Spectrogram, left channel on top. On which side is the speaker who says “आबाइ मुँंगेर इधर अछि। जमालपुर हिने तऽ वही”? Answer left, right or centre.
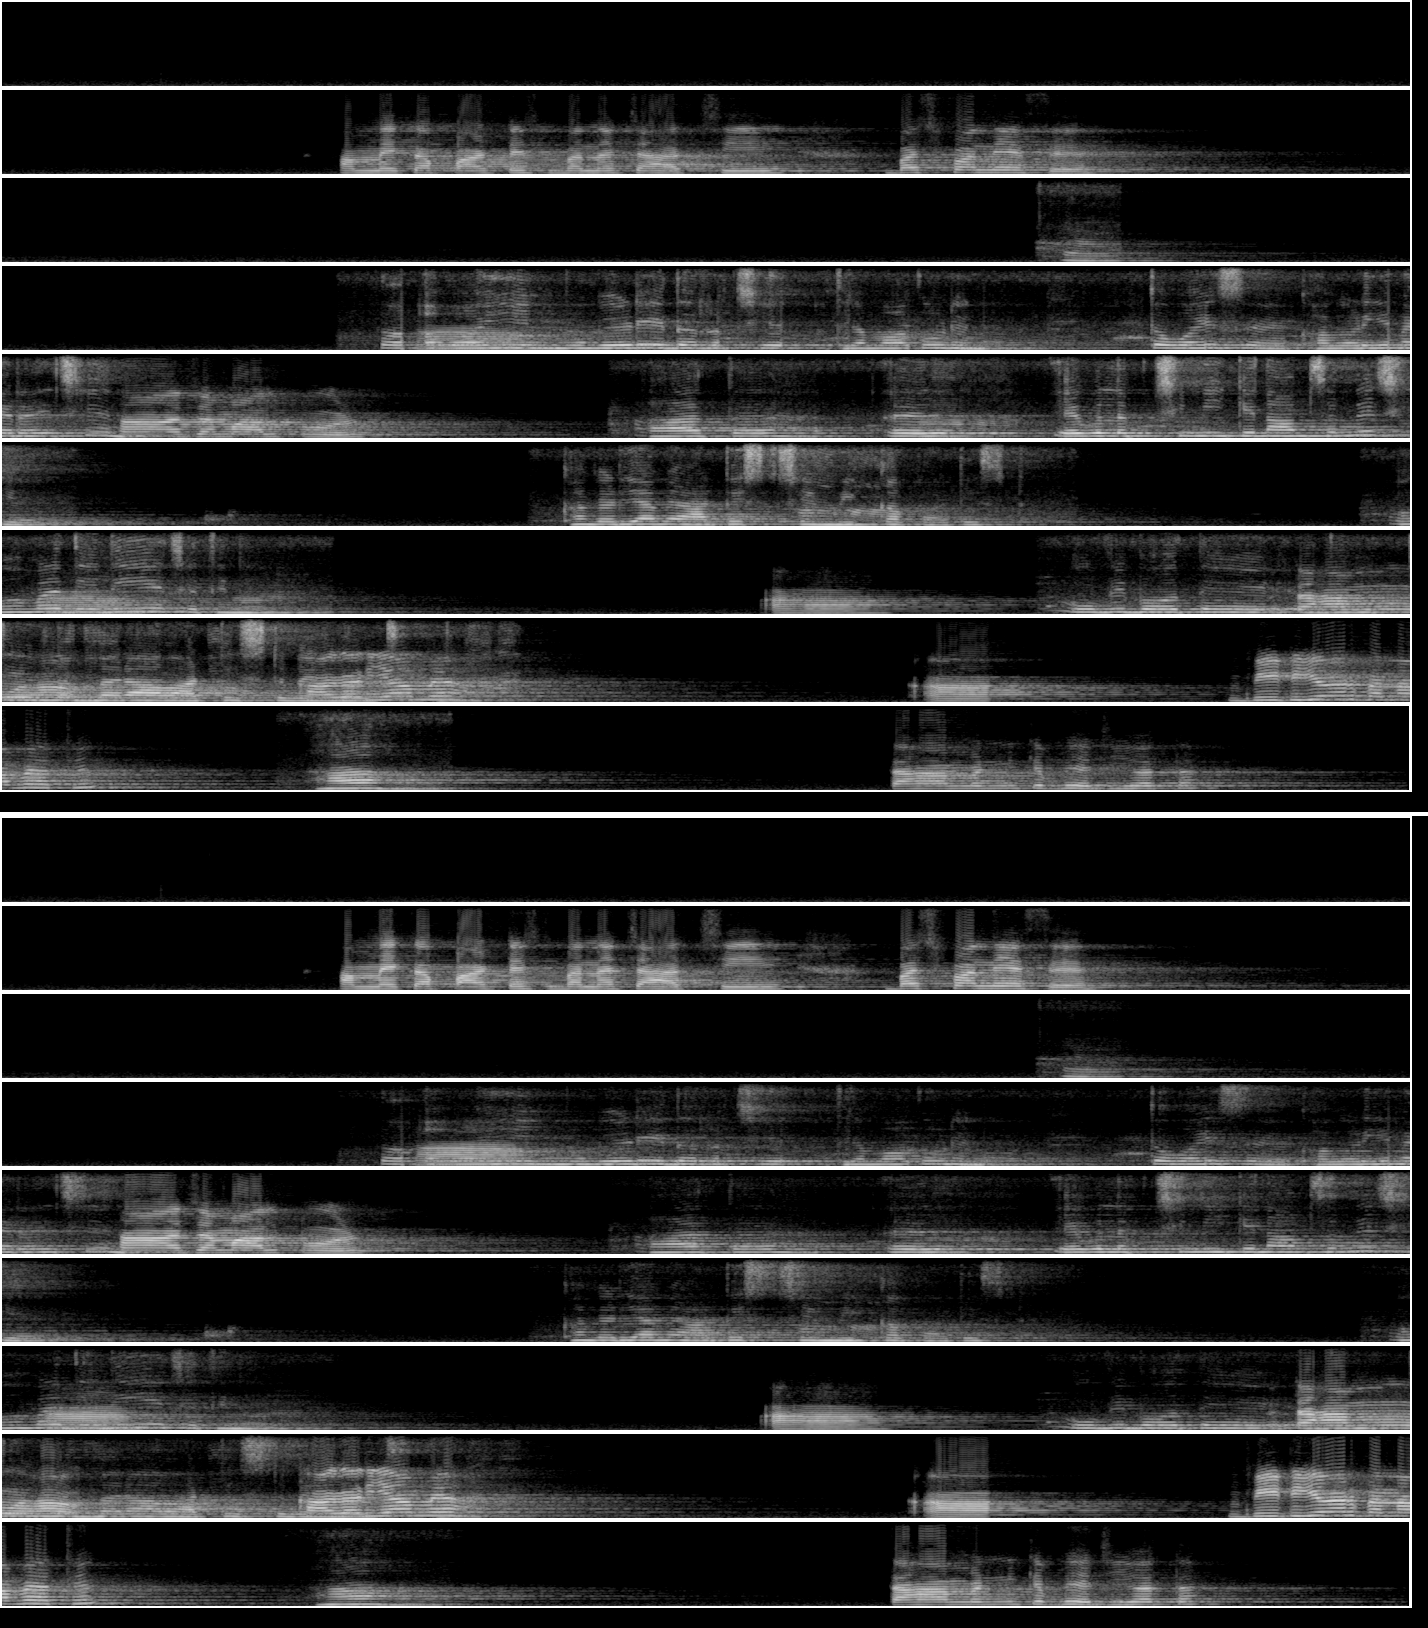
Left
